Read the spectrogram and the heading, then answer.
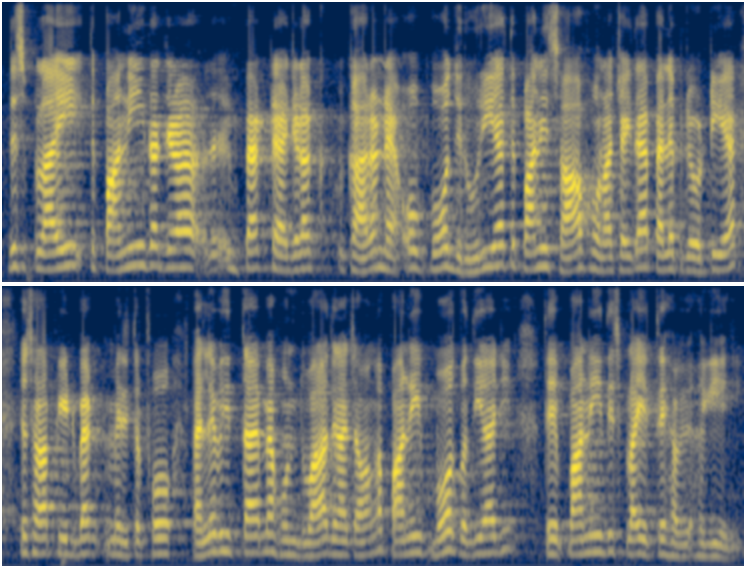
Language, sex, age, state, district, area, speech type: Punjabi, male, 30-45, Punjab, Ludhiana, urban, spontaneous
